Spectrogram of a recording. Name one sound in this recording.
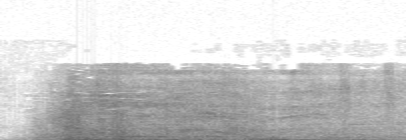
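A motorcycle engine roars through a tunnel.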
